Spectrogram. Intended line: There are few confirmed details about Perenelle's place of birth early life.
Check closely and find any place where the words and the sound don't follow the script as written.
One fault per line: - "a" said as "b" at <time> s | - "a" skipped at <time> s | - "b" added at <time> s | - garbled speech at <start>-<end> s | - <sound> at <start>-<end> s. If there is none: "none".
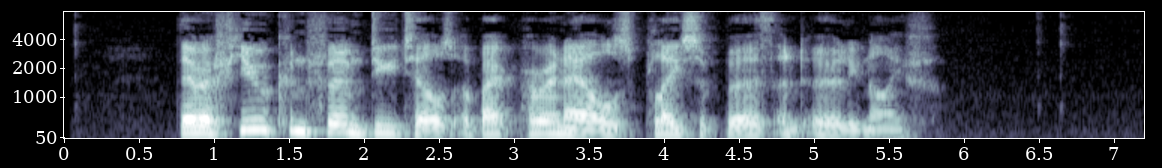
- "and" added at 4.7 s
